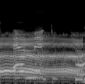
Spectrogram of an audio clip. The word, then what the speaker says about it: Emmett: That's Emmett Brown. Rhymes with clown, which I'm beginning to think you are.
